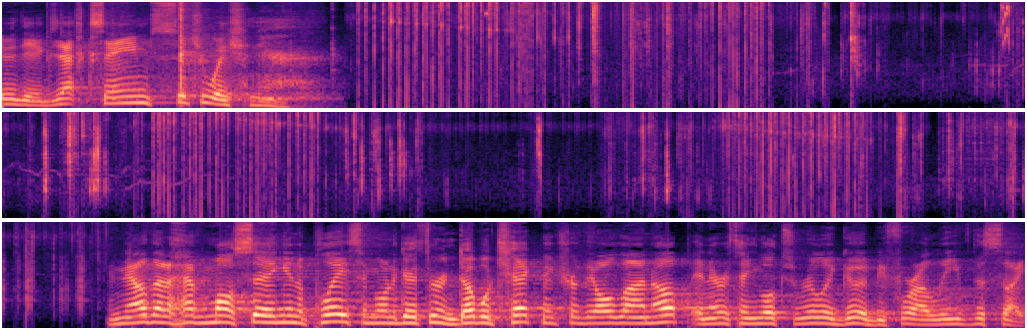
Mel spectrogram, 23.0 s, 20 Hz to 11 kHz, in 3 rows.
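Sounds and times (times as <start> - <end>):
caulking gun clicking and squeaking: 2.6 - 16.2.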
